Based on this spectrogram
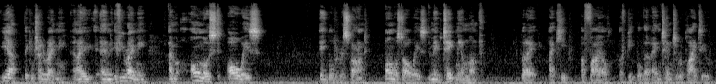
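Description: The pace is moderate, with long, frequent pauses. There is audible room echo and noticeable background noise. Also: man. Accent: American. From Texas. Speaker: magician. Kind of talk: casual interview.

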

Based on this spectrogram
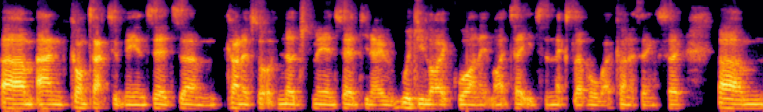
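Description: This man's voice sits at a medium pitch, bright and sharp in tone, at a moderate pace. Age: 40s. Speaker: canicross racer. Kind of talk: interview.

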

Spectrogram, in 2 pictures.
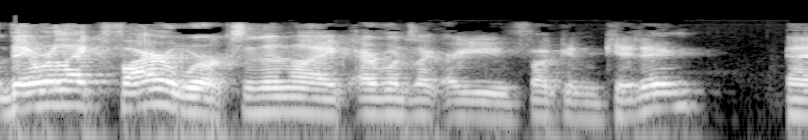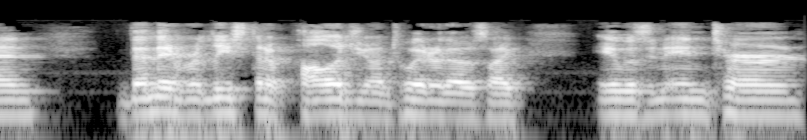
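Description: A man with an unremarkable speaking voice talks at a fairly quick pace in a Canadian accent, his medium pitch showing ordinary pitch variation. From Canada. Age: 20s. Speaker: YouTube cooking show host. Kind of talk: casual chat.

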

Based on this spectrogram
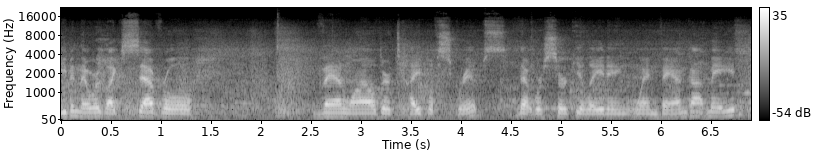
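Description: The speaker has a Californian accent and monotone, flat intonation at a moderate pace. Noticeable background noise is present. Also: man. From Los Angeles, San Fernando Valley. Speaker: screenwriter. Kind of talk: casual chat. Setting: diner. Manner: halting.

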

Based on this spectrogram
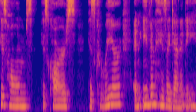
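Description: A woman with a medium pitch and a somewhat breathy voice speaks at a fairly slow pace with fairly even intonation. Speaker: podcast host and fitness trainer. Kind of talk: casual interview conversation.

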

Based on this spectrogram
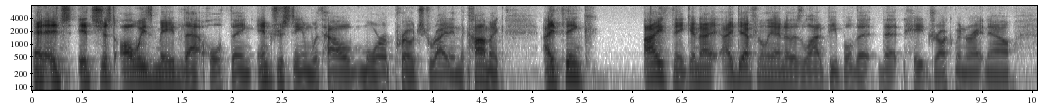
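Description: A man talks at a very fast pace with a Midwestern US accent. His pitch is medium, with ordinary variation. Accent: US Midwest. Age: 30s. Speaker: comic book letterer and podcaster. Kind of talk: casual chat.

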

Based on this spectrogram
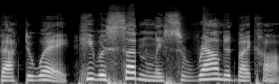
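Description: The speaker reads aloud in a natural voice, the pitch moving with ordinary variation.

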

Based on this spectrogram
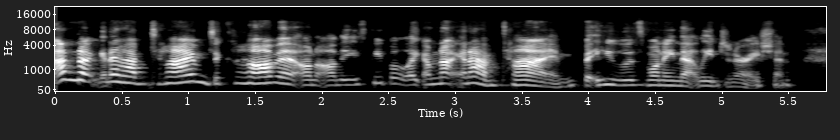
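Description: With an American accent, a woman uses a raised, projected voice, high and bright and sharp in tone, with very wide pitch swings at a moderate pace, on a very clean recording with a silent background. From US South, Greenville, South Carolina. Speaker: social media expert. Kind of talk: casual interview. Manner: animated.

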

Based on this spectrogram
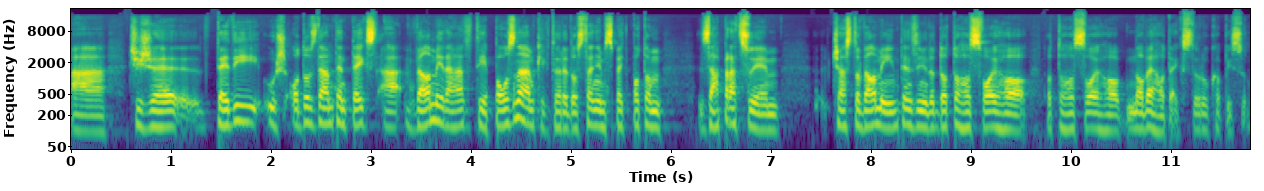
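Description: In an ordinary speaking voice, a man at medium pitch speaks with fairly even intonation at a moderate pace, on a very clean recording with a silent background. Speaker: writer. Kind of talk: casual chat.

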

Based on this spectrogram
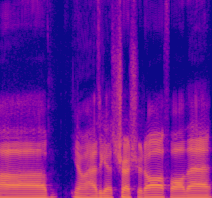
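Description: In a New York accent, a man speaks at a medium pitch on a very clean recording with a silent background. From New York City (Queens). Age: 20s. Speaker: professional soccer player. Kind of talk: casual chat.

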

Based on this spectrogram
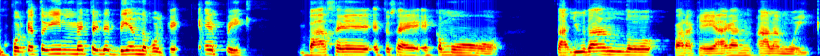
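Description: Here is a man with an ordinary speaking voice. His pitch is fairly high and his pace moderate. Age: 40s. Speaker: gaming podcast guest. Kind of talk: casual chat.

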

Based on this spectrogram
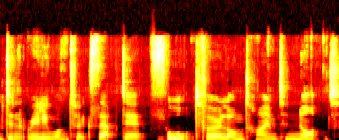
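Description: A woman with an unremarkable speaking voice, fairly low in pitch and fairly even in intonation. She talks at a moderate pace against a quiet background. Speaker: beauty writer and podcaster. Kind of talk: casual interview.

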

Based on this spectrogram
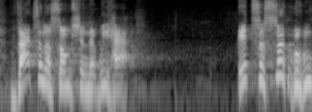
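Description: With a bright, sharp tone and lively intonation, a man speaks in a raised, projected voice that sounds animated. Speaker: pastor. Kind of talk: sermon. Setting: church. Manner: loud.

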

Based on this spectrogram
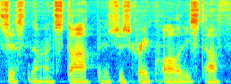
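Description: Fairly quick male speech amid noticeable background noise. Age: 30s. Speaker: golf coach. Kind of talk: casual chat.

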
